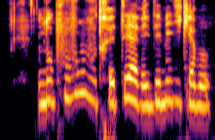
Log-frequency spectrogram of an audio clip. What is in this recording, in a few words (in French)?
pouvons traiter, french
